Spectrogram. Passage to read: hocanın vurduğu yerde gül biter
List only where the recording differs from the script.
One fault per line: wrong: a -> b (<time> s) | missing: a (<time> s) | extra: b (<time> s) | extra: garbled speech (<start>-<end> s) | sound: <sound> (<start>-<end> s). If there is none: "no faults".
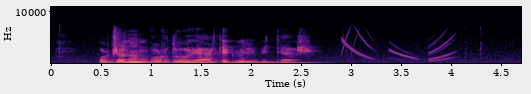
sound: chirp (2.9-4.1 s)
